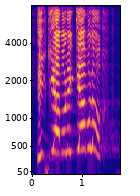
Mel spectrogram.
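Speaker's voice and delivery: very loud, very high terrified shout. Narrator reading a story, Papageno sees a giant man appear: shouting in terror. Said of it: "gridò Papageno terrorizzato".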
